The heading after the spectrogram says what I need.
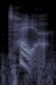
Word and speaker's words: Thea: a concentration in musical theater and I play TAA spelled like Thea T he EA but pronounced TAA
